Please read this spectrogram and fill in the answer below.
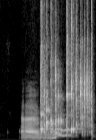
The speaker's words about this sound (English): Is that a dice tower, by the way? It is. Yeah. In a crossover event, it's a Ravenclaw dice tower. I just heard the clickety clack of multiple hits, and I was like, ooh.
